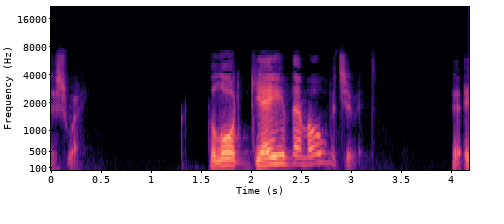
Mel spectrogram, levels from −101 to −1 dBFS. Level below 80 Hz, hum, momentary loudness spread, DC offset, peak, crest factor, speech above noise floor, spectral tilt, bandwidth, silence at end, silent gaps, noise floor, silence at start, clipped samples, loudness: -76 dBFS; none; 23 LU; under 0.1%; -8 dBFS; 20 dB; over 65 dB; -6.5 dB/octave; 6.8 kHz; 0 s; none; under -90 dBFS; 0.05 s; under 0.1%; -24 LUFS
